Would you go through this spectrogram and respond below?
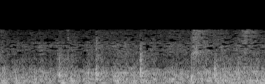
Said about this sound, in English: The wheels of the train must have been listening to what that woman said, because they repeated it. A murder.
